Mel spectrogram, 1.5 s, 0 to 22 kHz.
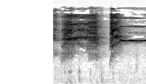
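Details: : two harsh, broadband squawks from a 5-year-old female Black-headed parrot kept indoors as a pet in a bird room, the second ending in a thin whistled tone.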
